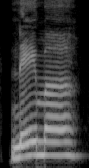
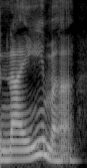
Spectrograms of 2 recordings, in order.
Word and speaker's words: Naima: Usually people call me Naema, Naeema, Naima, pretty much anything but the Naima my parents intended when they named me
